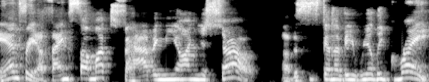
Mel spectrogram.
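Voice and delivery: put-on Brooklyn accent, very high and mean. A guest shows off an accent while thanking host Andrea: mean Brooklyn accent. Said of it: "I have a mean Brooklyn accent that I can do for you".

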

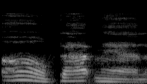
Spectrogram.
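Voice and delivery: very soft, sultry sexy voice. Showing how Poison Ivy should be portrayed: sexy Poison Ivy voice. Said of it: "I'm gonna do a sexy voice".

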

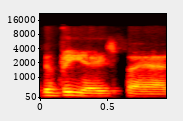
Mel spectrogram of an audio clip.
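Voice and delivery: put-on dopey, dumb ex-military veteran voice. Talking about veteran groups, mimicking what everyone says, in a dumb veteran voice. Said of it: "that's my dumb veteran voice".

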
